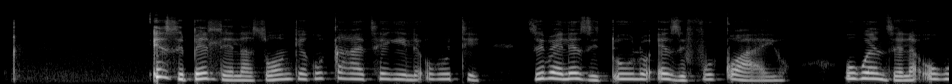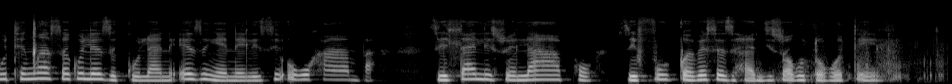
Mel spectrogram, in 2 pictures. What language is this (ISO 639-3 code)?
nde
